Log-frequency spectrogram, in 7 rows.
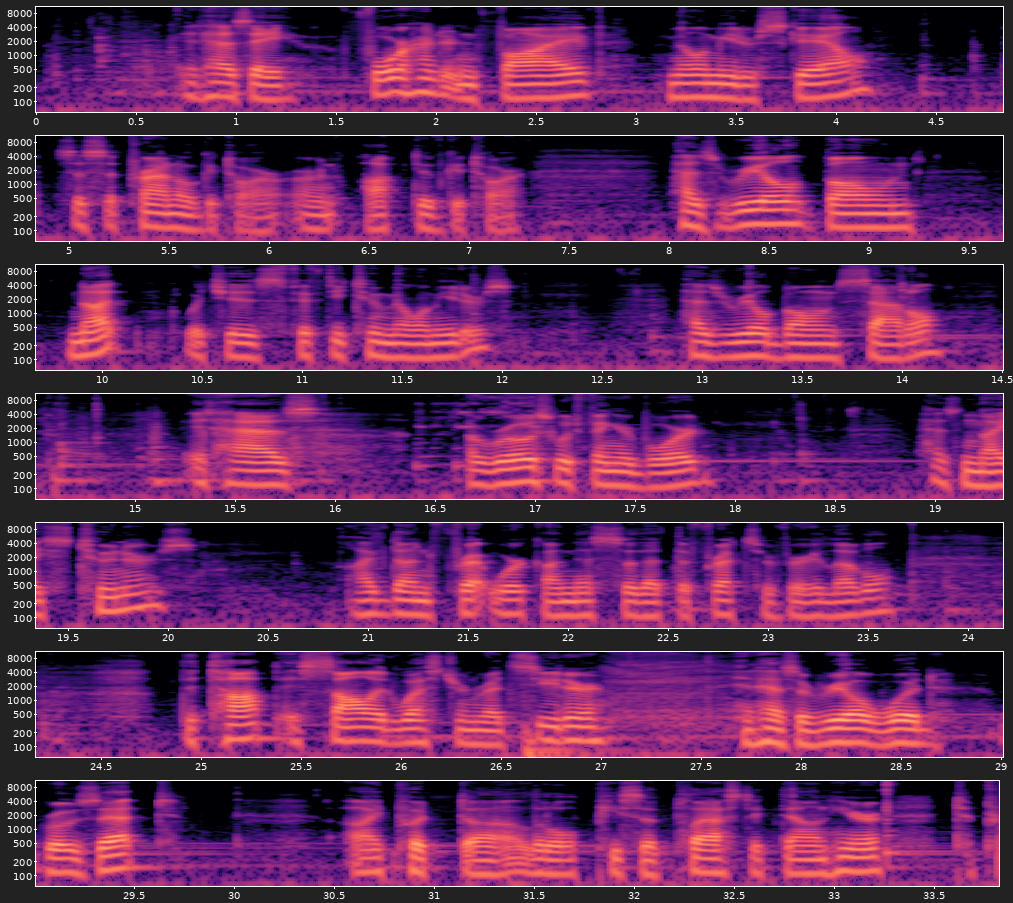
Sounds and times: Speech: 0:00.7 - 0:04.2, 0:04.9 - 0:07.3, 0:08.0 - 0:12.1, 0:12.9 - 0:14.2, 0:15.3 - 0:16.0, 0:16.6 - 0:17.9, 0:19.0 - 0:20.2, 0:20.9 - 0:23.7, 0:24.9 - 0:27.0, 0:27.7 - 0:29.8, 0:30.5 - 0:33.8.

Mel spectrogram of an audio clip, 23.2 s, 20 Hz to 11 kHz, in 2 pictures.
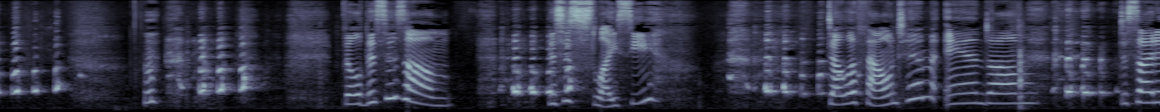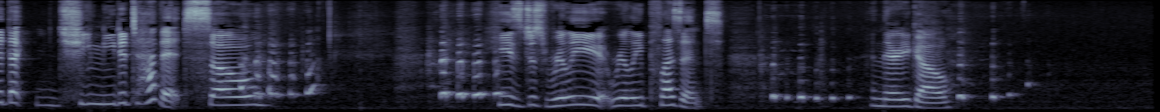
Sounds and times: Speech: 0:20.4 - 0:21.2.

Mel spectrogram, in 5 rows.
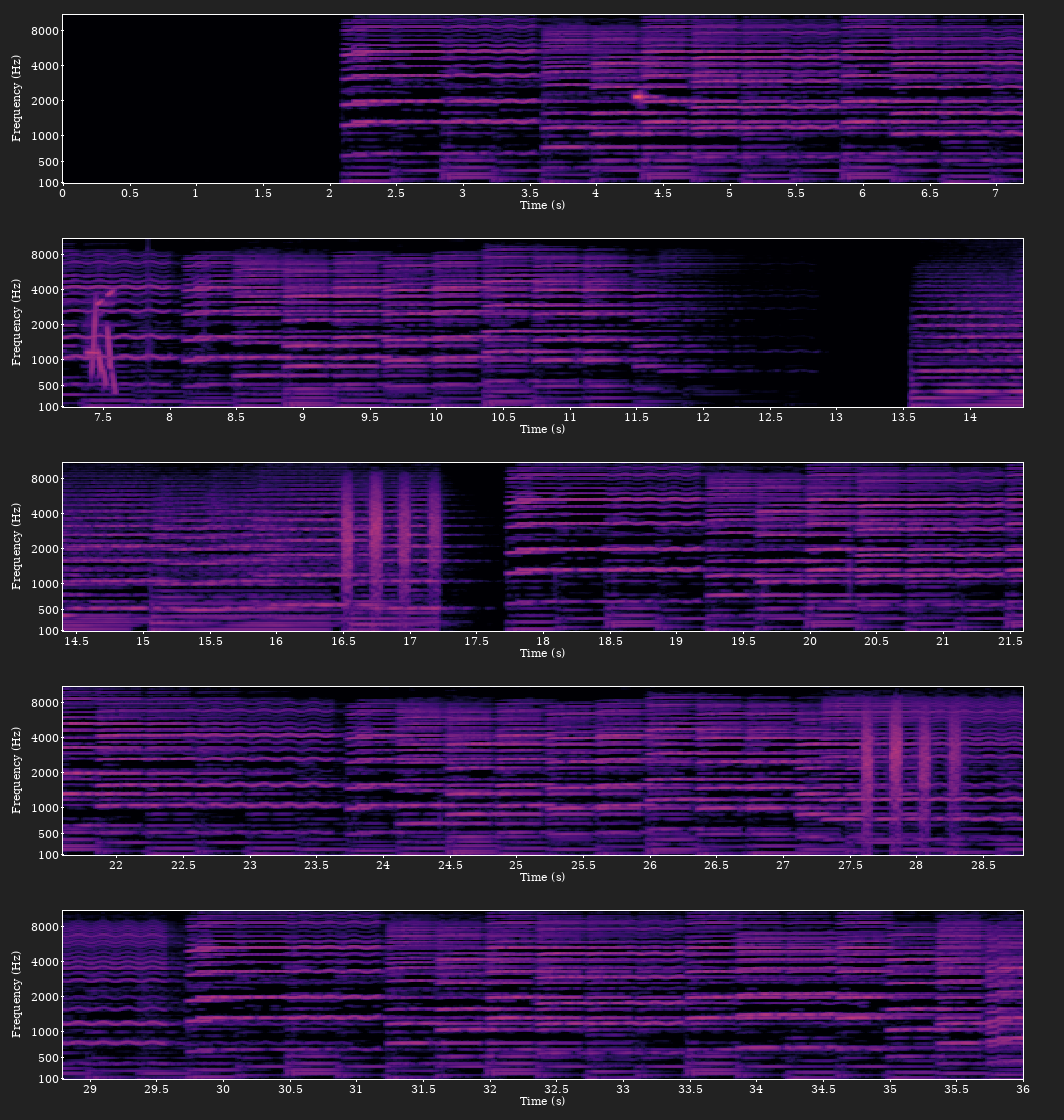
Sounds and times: Music: 0:02.1 - 0:13.0, 0:13.6 - 0:36.0.

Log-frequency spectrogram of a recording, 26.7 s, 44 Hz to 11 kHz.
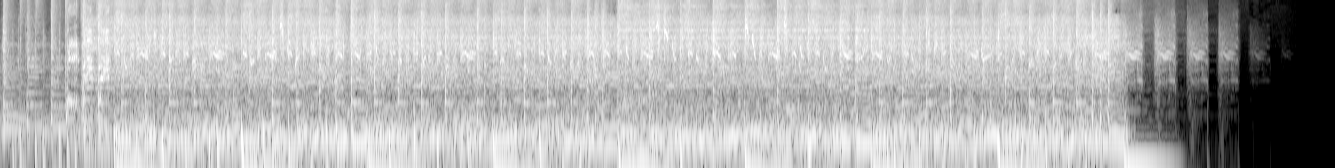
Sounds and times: Music: 0:00.0 - 0:24.0.

